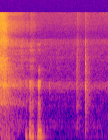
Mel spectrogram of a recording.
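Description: A man's short breathy exhale and a brief voiced grunt, like a stifled chuckle, followed by two faint clicks about one and a half seconds in, typical of a laptop touchpad being clicked.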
